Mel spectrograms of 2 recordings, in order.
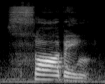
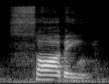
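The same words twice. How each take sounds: The two takes are said the same way.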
